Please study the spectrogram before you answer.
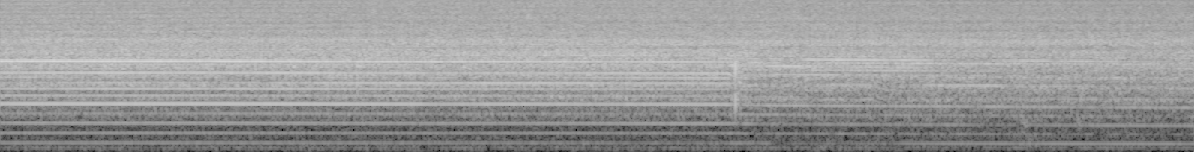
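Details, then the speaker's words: Motor in a Spitfire pizza-tray glider running on supercapacitor alone after the charger is removed: high steady whine that sags in pitch and loudness fairly quickly as stored charge runs out; normal run-down. "And it dies away quite quickly, which is why you need absolutely tip-top batteries to get it as fast as possible before you throw it."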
